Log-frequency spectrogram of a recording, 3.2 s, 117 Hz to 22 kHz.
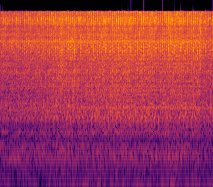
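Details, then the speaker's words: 2002-2006 Toyota Camry 3.0L V6 warmed up, ECT sensor connector plugged back in, idle around 700-800 rpm and lower: even, settled dense rumble with no hunting or surging; normal warm idle. "idle actually is pretty good here maybe at eight four is like seven um so put it back on see how it's uh it's a lower idle"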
